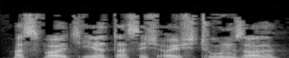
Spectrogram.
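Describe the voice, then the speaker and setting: A man reading the words of Jesus in a scripted audio Bible, with measured, solemn archaic phrasing. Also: fairly high pitch, fairly even intonation, a little mellow, dry recording, close to an everyday voice. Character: Jesus, calm grown male teacher.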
